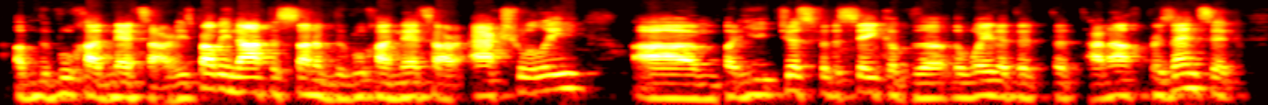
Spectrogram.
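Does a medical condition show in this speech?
No.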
